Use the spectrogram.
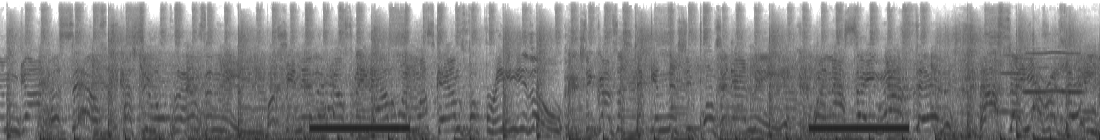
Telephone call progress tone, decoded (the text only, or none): ringback tone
